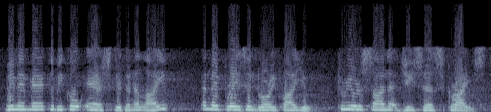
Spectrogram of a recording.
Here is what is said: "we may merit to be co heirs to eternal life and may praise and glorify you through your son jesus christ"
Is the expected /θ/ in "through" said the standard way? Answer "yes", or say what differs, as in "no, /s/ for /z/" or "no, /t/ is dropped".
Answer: no, /t/ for /θ/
